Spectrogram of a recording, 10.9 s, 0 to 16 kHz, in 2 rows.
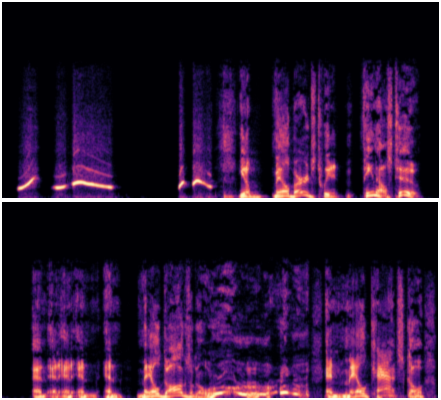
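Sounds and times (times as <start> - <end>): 
loud human wolf whistle: 0.2 - 1.6, 2.2 - 2.8
speech: 3.0 - 10.9.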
